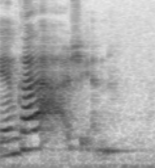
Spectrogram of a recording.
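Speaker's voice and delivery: rough attempt at a New Jersey accent. Describing what a beauty influencer always says; Michaela impression, attempted New Jersey accent. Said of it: "I can't do the New Jersey accent".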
